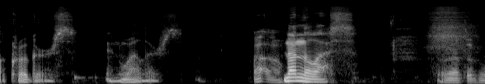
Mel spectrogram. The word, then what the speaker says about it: Weller: So I know I've been informed by my buddy Todd Carnes that I'm not allowed to pronounce the S. That does not exist.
